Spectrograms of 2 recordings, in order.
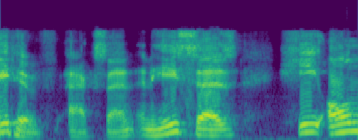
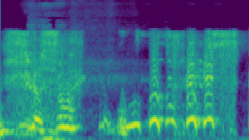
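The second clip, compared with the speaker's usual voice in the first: high, breaking into real laughter; laughing; slower than usual. Real, not acted. Host teasing a dozing co-host who whistles when he snores, laughing. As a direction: laugh helplessly through the words. Laughing at the sleeping co-host's snoring.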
